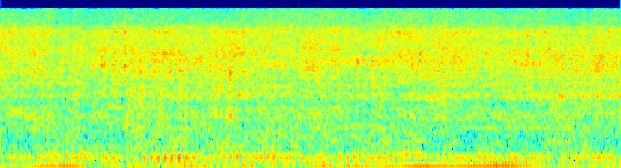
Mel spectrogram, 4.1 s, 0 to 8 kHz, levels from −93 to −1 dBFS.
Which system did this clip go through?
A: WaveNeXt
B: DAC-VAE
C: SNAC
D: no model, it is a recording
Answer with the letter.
C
